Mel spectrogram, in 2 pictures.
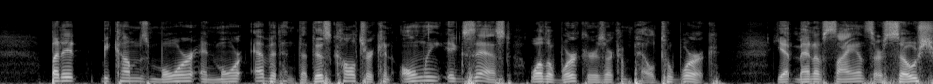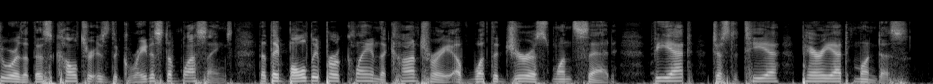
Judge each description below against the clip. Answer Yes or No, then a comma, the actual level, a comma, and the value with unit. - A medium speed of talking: Yes, average, 165 wpm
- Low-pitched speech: Yes, low, 130 Hz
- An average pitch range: Yes, average, 4.1 semitones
